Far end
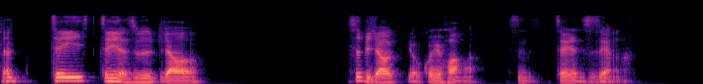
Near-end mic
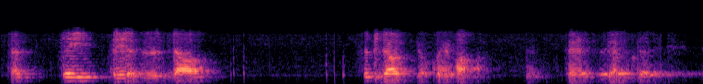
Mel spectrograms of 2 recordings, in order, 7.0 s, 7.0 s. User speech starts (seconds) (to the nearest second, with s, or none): 6 s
